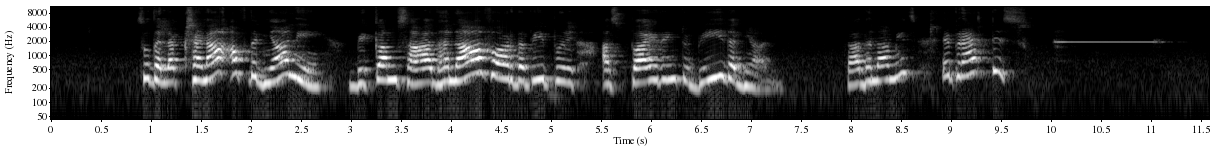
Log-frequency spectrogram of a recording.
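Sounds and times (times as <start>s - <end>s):
speech: 0.9s - 7.4s, 8.0s - 9.8s
microwave oven beeping: 10.0s - 11.4s.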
